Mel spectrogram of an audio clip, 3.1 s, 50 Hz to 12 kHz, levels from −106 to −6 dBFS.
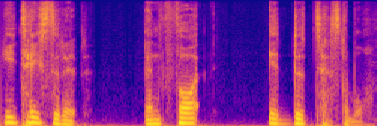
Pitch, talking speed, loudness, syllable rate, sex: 110 Hz, 135 wpm, -18 LUFS, 5.3 syllables/s, male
